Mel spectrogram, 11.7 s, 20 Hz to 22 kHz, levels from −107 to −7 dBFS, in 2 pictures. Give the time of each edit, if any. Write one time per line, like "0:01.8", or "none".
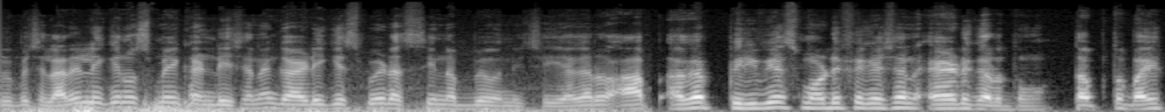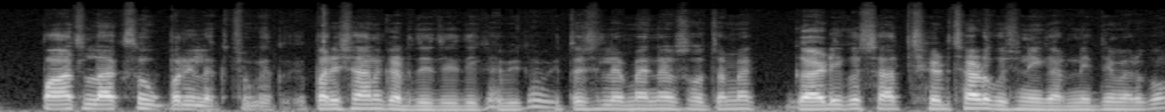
0:03.3
0:07.2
